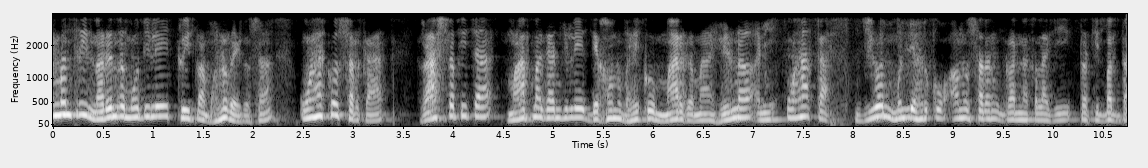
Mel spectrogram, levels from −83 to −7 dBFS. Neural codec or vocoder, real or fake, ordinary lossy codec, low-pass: codec, 44.1 kHz, 7.8 kbps, Pupu-Codec; fake; none; 3.6 kHz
